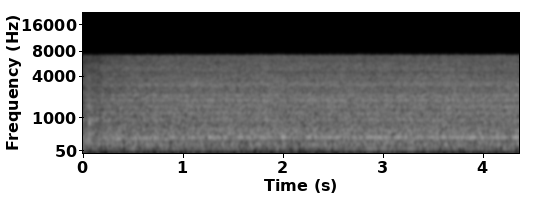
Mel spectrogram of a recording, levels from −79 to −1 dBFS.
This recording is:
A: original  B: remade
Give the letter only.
A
